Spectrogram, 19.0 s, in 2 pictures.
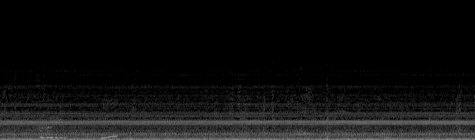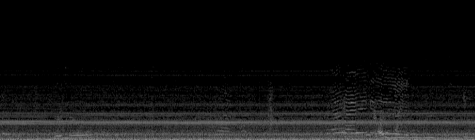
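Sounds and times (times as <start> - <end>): thin high whine: 0.0 - 19.0
train carriage rumble: 13.8 - 19.0.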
